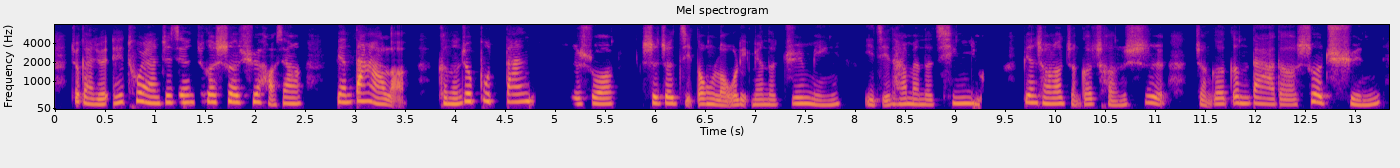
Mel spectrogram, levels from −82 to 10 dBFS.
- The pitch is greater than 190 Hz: Yes, high, 210 Hz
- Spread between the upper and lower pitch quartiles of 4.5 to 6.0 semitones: Yes, average, 5.1 semitones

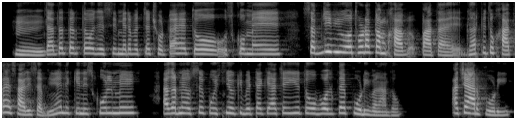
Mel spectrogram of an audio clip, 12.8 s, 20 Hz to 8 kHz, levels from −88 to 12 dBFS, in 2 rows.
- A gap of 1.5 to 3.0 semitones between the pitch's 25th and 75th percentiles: No, average, 4.3 semitones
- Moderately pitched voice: No, very high, 265 Hz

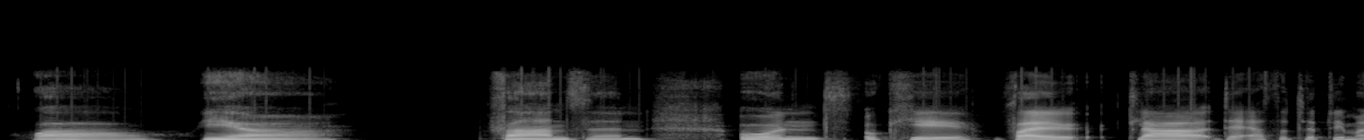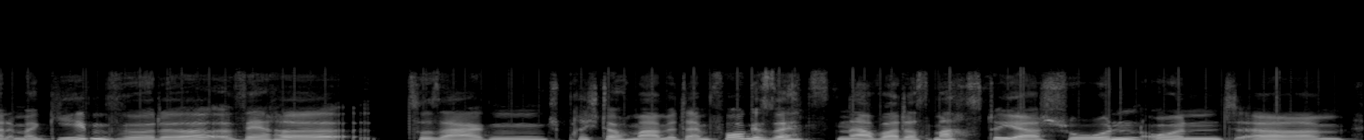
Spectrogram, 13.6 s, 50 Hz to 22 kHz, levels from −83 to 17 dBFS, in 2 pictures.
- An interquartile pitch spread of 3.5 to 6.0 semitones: No, average, 2.8 semitones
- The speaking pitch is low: No, medium, 185 Hz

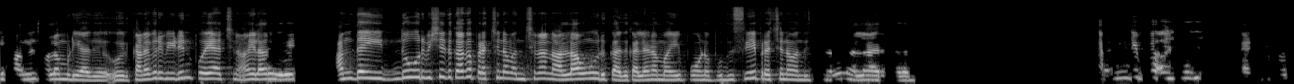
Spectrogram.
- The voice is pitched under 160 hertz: No, high, 240 Hz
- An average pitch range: Yes, average, 4.2 semitones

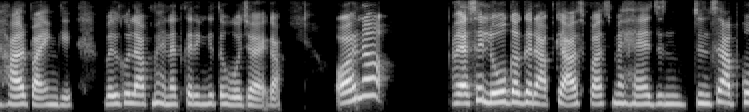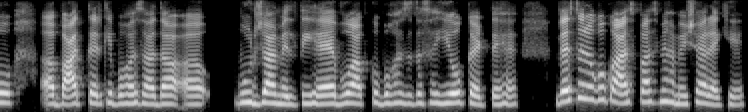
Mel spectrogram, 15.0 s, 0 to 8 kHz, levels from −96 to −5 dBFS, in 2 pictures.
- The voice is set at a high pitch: Yes, high, 235 Hz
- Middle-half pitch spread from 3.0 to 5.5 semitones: No, narrow, 2.6 semitones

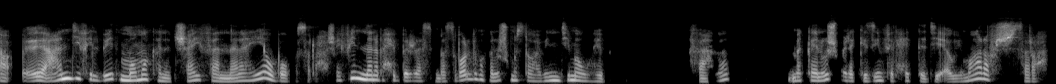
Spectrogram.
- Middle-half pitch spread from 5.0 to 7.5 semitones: Yes, wide, 5.6 semitones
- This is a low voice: No, medium, 185 Hz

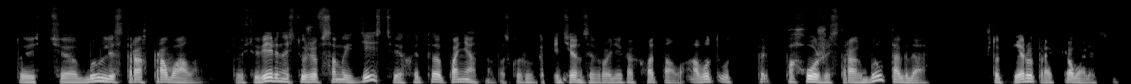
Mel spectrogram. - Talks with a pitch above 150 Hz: No, low, 100 Hz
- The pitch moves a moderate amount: Yes, average, 3.8 semitones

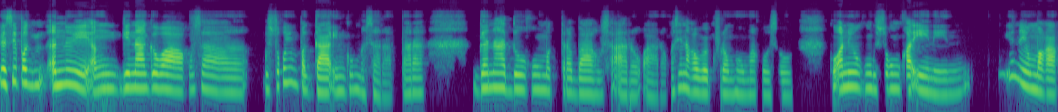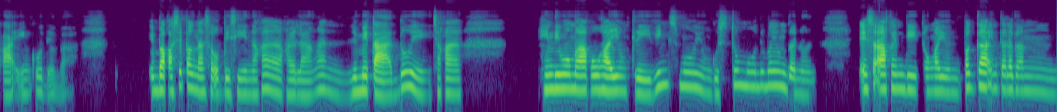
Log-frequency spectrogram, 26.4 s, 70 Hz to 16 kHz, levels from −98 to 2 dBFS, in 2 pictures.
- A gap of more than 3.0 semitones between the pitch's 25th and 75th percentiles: Yes, average, 4.0 semitones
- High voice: Yes, high, 200 Hz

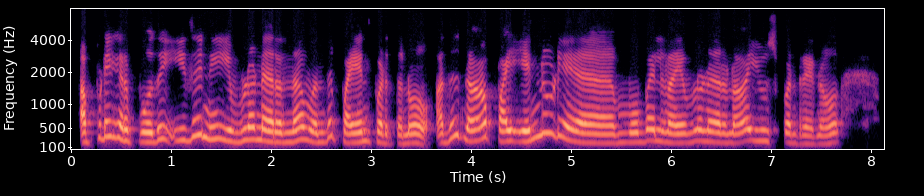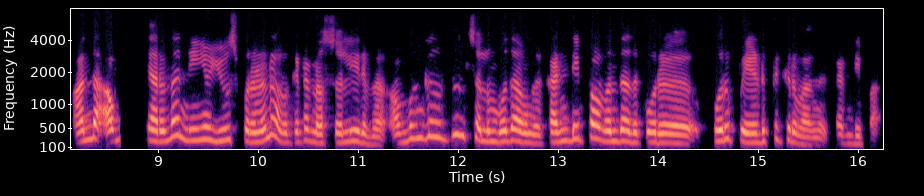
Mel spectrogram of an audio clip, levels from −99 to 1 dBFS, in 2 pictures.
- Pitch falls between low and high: No, high, 220 Hz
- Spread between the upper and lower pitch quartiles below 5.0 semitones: Yes, average, 4.2 semitones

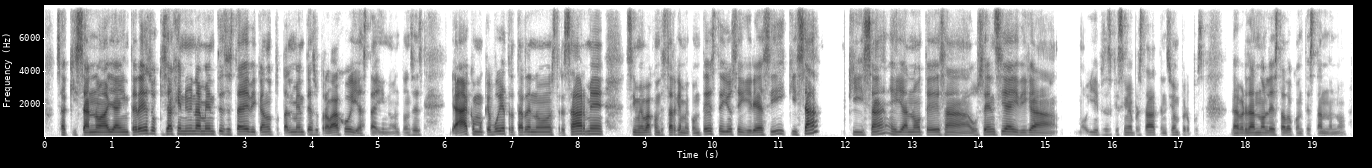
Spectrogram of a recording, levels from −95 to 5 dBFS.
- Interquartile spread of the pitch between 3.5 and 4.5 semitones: Yes, average, 3.8 semitones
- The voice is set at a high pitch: No, low, 135 Hz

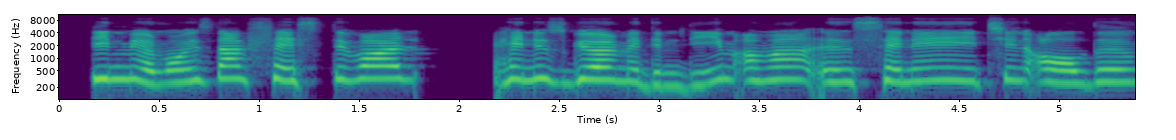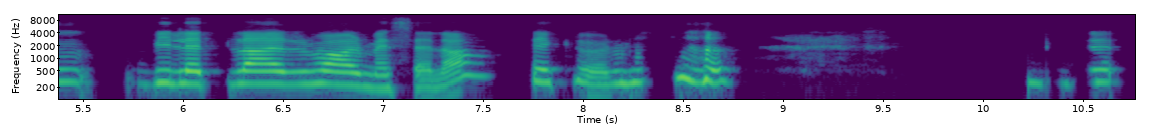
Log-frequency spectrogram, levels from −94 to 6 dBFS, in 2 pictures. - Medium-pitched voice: No, very high, 270 Hz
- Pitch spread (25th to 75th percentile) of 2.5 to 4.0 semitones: Yes, average, 3.3 semitones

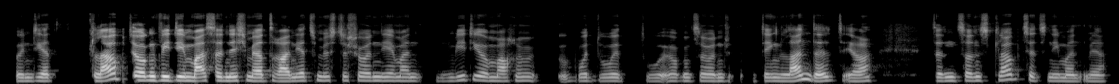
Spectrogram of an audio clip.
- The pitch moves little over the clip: Yes, narrow, 2.2 semitones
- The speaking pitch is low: No, medium, 170 Hz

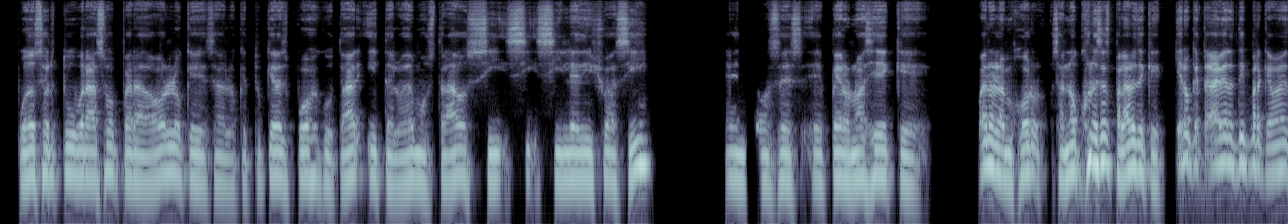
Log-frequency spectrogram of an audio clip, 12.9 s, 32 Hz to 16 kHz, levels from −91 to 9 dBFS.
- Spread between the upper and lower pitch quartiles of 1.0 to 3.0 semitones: Yes, average, 2.7 semitones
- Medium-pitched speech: No, low, 115 Hz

